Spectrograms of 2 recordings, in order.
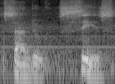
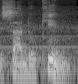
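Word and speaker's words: צדוקים: languages have now trans translated this sadhu sees but it's really sadhu kim and the s of the salukim is really at sadi so it's that's really how it's supposed to be pronounced and they are the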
